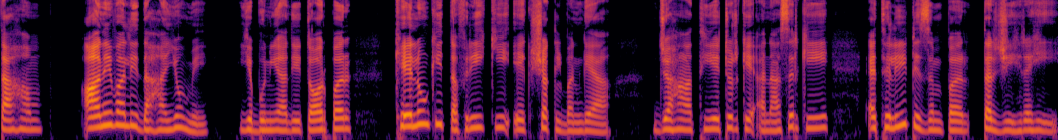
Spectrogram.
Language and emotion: Urdu, neutral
